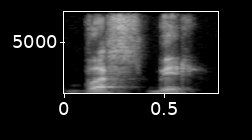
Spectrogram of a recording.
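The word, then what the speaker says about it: واصبر: वस्बिर, तो क्योंकि अलिफ के बाद स्वाद पर सुकून की अलामत है तो अलिफ साइलेंट हो गया। वस्बिर।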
